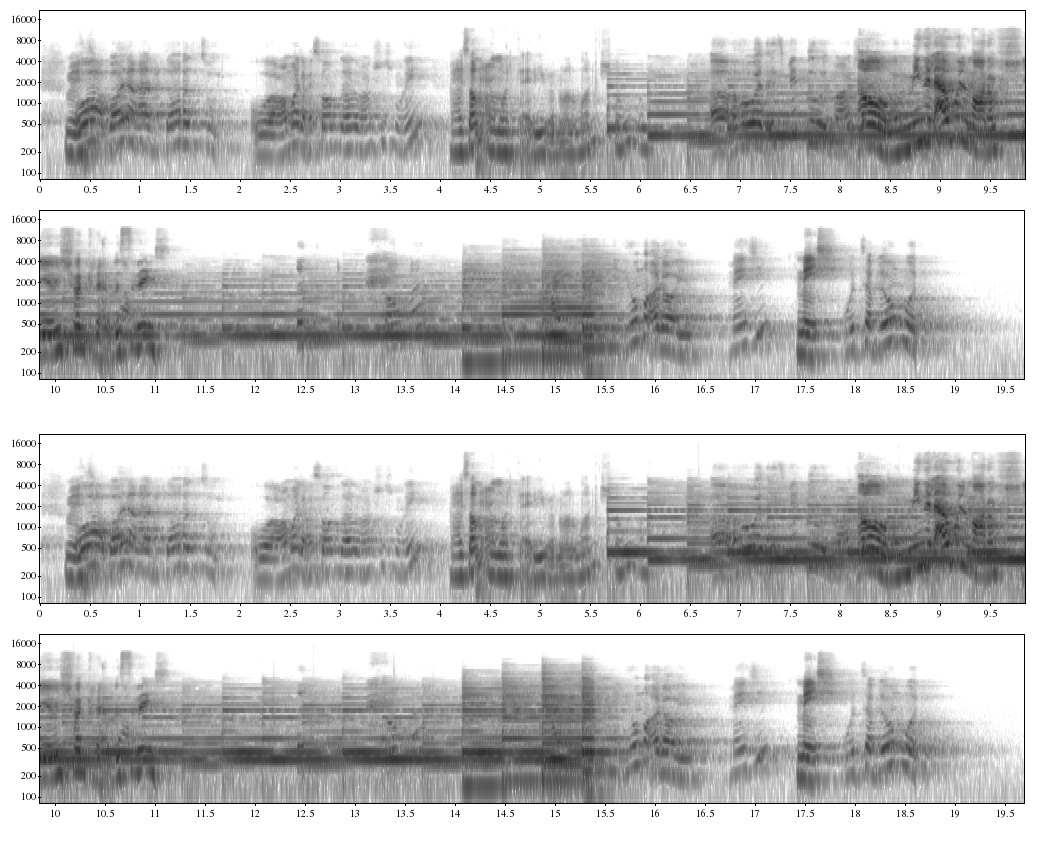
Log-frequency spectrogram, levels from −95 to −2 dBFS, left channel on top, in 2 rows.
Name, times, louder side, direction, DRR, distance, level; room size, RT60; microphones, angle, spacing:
voice 1, 0.0-1.8 2.1-3.8 6.7-8.6 10.6-10.8 12.4-12.6 13.3-13.7 14.8-15.3 15.6-16.4 16.7-17.1 17.9-18.6, left 2 dB, 30° left, 7 dB, 1.2 m, -37 dB
voice 2, 4.1-6.1 8.2-11.1 13.1-13.3 17.4-17.8, left 1 dB, 5° left, 12 dB, 0.5 m, -29 dB
sound 1, 5.7-15.4, right 4 dB, 70° right, 1.2 m, -31 dB
17.0 x 12.0 x 6.4 m, 1.3 s
head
